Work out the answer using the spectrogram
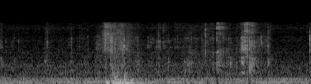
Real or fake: fake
